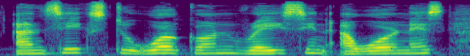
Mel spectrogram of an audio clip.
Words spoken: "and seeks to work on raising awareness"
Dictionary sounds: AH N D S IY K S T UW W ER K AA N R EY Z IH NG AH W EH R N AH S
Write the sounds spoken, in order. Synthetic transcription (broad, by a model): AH N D S IY K S T UW W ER K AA N R EY S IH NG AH W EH R N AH S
